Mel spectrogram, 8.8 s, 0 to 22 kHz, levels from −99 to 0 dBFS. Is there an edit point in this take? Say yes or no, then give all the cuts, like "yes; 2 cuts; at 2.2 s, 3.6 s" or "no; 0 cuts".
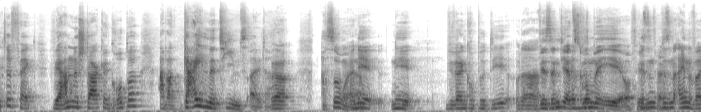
yes; 1 cut; at 3.9 s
